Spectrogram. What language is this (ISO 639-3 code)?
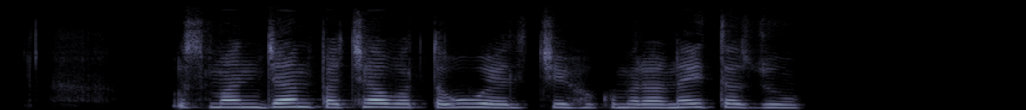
pus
